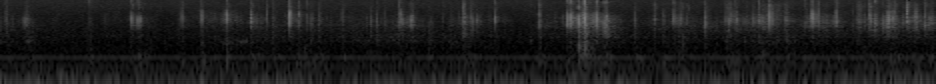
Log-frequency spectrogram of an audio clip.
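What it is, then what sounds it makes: Steel pachinko balls. Fingertips and nails rattle and clink a pile of small solid steel pachinko balls resting on black velvet. Quiet, rapid, bright metallic ticks and clinks patter throughout over a steady low hum, with a brief louder cluster of clinks just past the midpoint.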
